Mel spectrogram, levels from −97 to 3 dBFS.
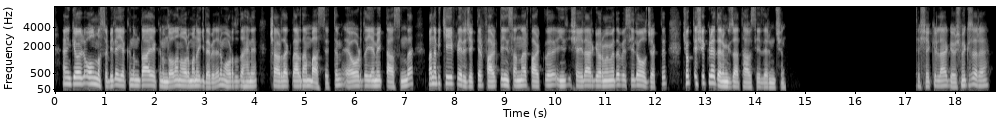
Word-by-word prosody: Hani, 180 -1 0
göl 180 0 +4
olmasa 175 -10 +1
bile 135 +5 0
yakınım, 145 0 0
daha 145 0 +5
yakınımda 125 -4 +1
olan 145 +4 +2
ormana 135 0 +3
gidebilirim. 125 +3 -2
Orada 125 0 -2
da, 130 -2 0
hani, 125 +1 0 0.2
çardaklardan 130 +1 +1
bahsettim. 115 +7 -2
Eee, 120 - -2
orada 135 +2 +1
yemek 135 0 +2
de - - 0
aslında 130 +8 0 0.3
bana 180 +1 +2
bir - - -3
keyif 185 -1 +1
verecektir, 130 -2 0
farklı 125 +1 0
insanlar 140 -1 +2
farklı, 135 +4 -1
iii, 140 +1 -1
şeyler 135 0 0
görmeme 135 +1 +1
de 155 -1 -1
vesile 145 +1 -3
olacaktır. 130 +6 -2 0.3
Çok 200 0 0
teşekkür 200 +2 0
ederim 130 -12 +5
güzel 115 0 0
tavsiyelerin 110 -1 -3
için. 100 +1 -9 2.6
Teşekkürler, 130 +3 -3
görüşmek 135 +2 -3
üzere. 145 -3 -3
135 Hz, 135 wpm, -23 LUFS, 125-145 Hz, 2.6 s, daha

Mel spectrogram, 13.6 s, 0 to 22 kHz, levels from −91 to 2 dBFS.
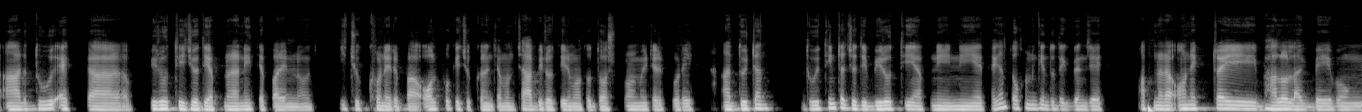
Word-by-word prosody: আর 115 - +3
২-১ 130 -1 +2 0.2
টা 110 -1 +1 0.5
বিরতি 125 -1 +4
যদি 115 0 +4
আপনারা 110 0 0
নিতে 115 0 -1
পারেন 105 0 0
অত 100 - -6 0.2
কিছুক্ষণের 120 -4 -2
বা 100 - -1 0.2
অল্প 115 0 0
কিছুক্ষণের 110 -2 -2
যেমন 105 0 -1
চা 115 - 0
বিরতির 105 -1 0
মতো 105 0 -2
১০-১৫ 110 +1 -2
মিনিটের 105 -1 -2
করে 105 0 -2 0.4
আ - - +4
দুইটান 125 +3 +3 0.4
২-৩ 125 +5 +2
টা 160 - +3
যদি 120 -2 +3
বিরতি 120 +1 +3
আপনি 115 +1 -2 0.2
নিয়ে 110 -1 +3
থাকেন, 140 +9 0
তখন 140 +1 -2
কিন্তু 125 -3 -2
দেখবেন 115 0 -3
যে 115 - 0 0.5
আপনারা 120 -2 +3
অনেকটাই 135 0 +2 0.4
ভালো 120 -1 +5
লাগবে 110 0 0
এবং 110 0 -2
115 Hz, 165 wpm, -20 LUFS, 110-125 Hz, 0.5 s, ভালো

